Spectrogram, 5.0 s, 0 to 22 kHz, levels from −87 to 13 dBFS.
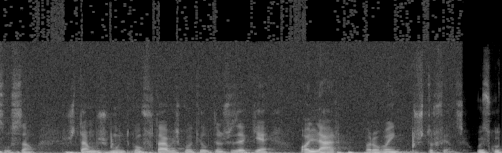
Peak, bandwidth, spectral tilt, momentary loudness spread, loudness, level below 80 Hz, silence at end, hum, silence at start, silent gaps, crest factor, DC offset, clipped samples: -2 dBFS; over 20 kHz; -6 dB/octave; 10 LU; -22 LUFS; -34 dBFS; 0 s; none; 0 s; none; 18 dB; under 0.1%; under 0.1%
